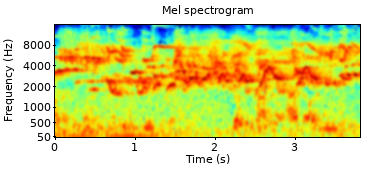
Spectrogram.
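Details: Orange-headed thrush in Tabanan, Bali, giving a forceful, rhythmic song of fast rising and falling whistled slurs and chattering notes, tightly packed without pauses.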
